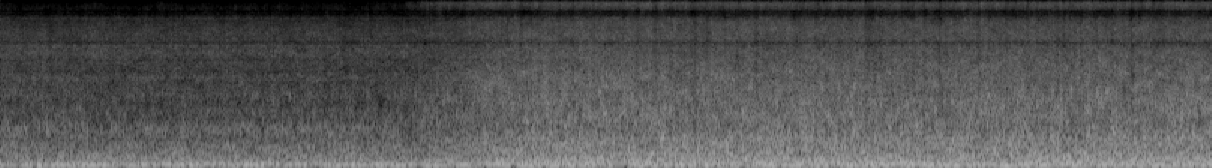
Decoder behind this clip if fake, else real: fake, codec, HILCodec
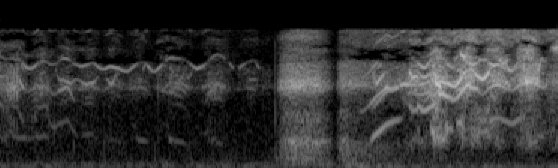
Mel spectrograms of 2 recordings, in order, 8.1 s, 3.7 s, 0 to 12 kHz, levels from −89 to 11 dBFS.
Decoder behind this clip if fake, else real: real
